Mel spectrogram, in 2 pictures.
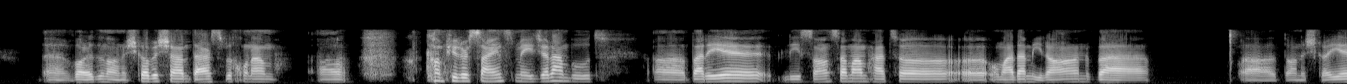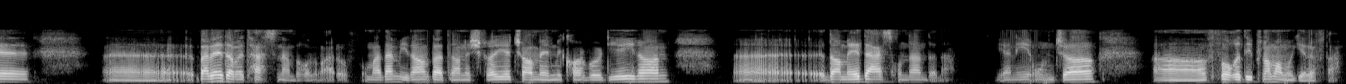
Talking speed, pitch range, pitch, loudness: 95 wpm, 110-130 Hz, 120 Hz, -15 LUFS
